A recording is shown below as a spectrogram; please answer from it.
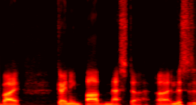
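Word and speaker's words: Moesta: who take notes mestas it's hard to spell pronounce this it's it it's m-o-e-s-t-a it's actually not hard to spell but the spelling doesn't look like the pronunciation Bob messed up on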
